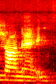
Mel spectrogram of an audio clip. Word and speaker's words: Janae: i get it right oh it's pronounced janae janae okay thank you so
